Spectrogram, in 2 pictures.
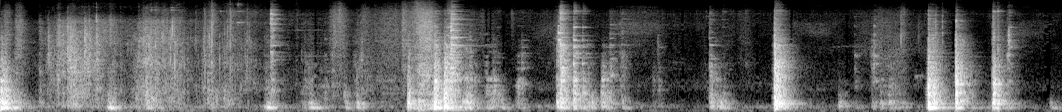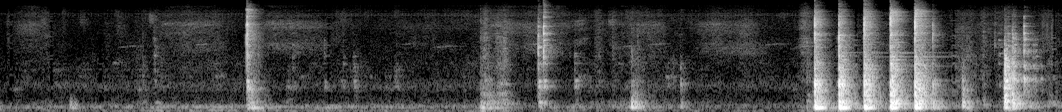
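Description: Metal spreader parts and hand tools clanking and knocking as they are handled, with scattered single knocks. Near the end comes a quick run of about eight sharp taps, about four a second, typical of tapping a hex flange bearing flush into its seat.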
